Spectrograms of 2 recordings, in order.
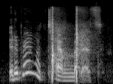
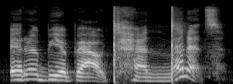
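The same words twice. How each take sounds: First: The sentence is spoken at a faster pace. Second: The sentence is spoken at a slower pace.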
